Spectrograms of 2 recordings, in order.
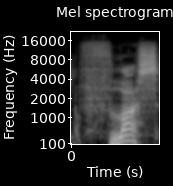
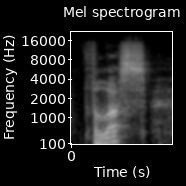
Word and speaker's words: Fluss: which of course is Fluss as Patrick was trying to pronounce it philos by um when they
